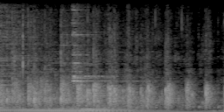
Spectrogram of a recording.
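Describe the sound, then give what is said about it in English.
An audience claps steadily for a few seconds in honor of the speaker's father and mother, a soft, dense patter of many hands, with low sustained musical tones humming underneath. “Let's give the Lord a round of applause for them.”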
